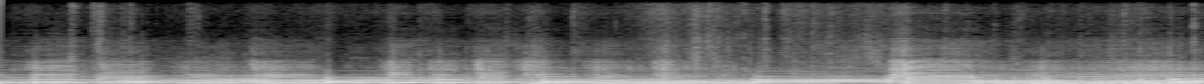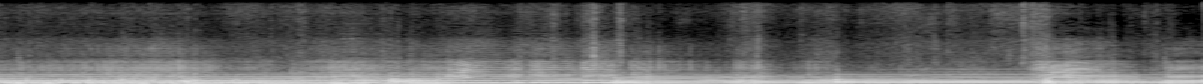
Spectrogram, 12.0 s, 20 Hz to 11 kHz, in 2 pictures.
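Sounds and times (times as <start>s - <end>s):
piano accompaniment: 0.0s - 12.0s
tenor saxophone long low note: 4.4s - 10.2s, 11.2s - 12.0s.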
